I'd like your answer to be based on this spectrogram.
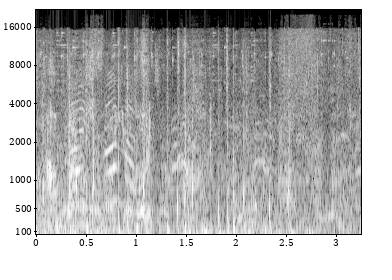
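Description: Horse hooves clip-clop briskly over a short stretch of The Witcher 3: Blood and Wine gameplay, close and steady, mixed with speech and game sound.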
